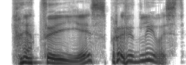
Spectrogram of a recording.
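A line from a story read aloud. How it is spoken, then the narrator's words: Laughing. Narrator (Russian): рассмеялся Дзянья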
